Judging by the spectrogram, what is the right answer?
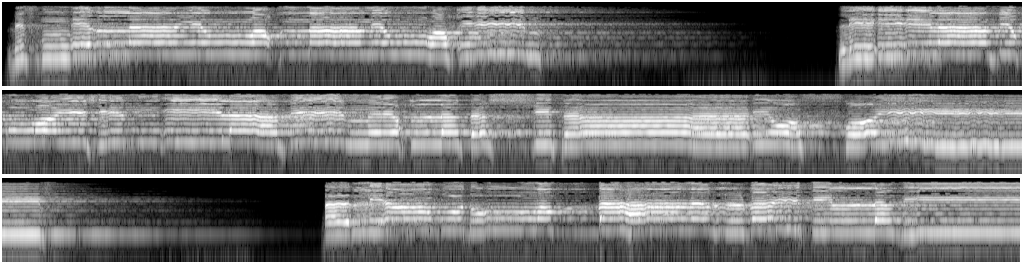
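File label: quraish, tahqiq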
